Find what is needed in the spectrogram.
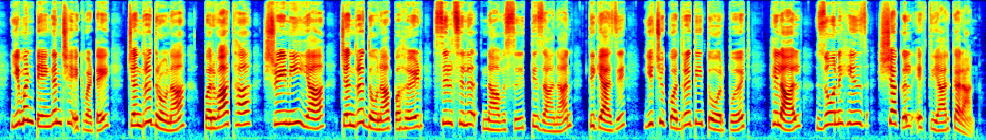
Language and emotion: Kashmiri, neutral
